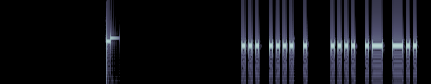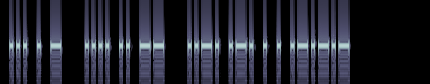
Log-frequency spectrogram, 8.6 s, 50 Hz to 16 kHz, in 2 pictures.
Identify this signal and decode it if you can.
Morse code, heard as a keyed tone, about 36 wpm, 700 Hz. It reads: SHE HAD SET HIM FREE.
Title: Sentences from Top 1000 Words - Review Part 1 - 35wpm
